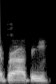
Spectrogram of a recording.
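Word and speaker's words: Brobbey: Broy. Yeah, Brabby.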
